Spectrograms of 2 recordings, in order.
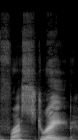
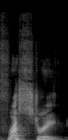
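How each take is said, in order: First: British accent, stress on the second syllable. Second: American accent, stress on the first syllable. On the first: "the British say frustrate, where the second syllable is accented" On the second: "we have the word frustrate in American English with a short U sound"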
